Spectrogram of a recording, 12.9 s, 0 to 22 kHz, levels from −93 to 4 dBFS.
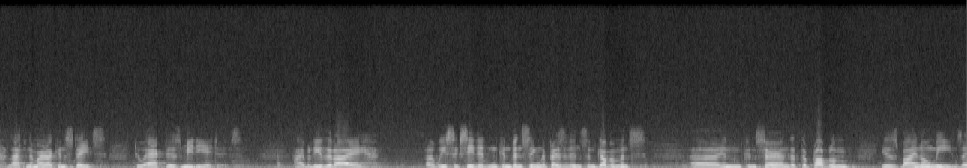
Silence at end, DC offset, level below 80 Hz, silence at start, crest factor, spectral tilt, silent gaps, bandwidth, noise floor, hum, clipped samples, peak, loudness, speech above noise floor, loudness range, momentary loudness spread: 0 s; under 0.1%; -48 dBFS; 0 s; 16 dB; -8 dB/octave; none; 8.8 kHz; -42 dBFS; none; under 0.1%; -6 dBFS; -21 LUFS; 22 dB; 3 LU; 18 LU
